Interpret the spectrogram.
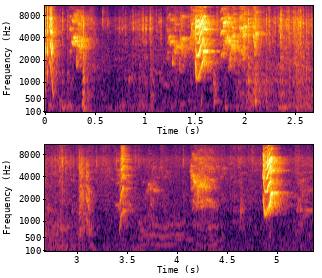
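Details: Talking Alexandrine parakeet, said to speak Urdu and English. Short harsh, raspy bursts and squawks come in irregular spurts, with a few brief sharp notes near the end and quiet gaps between them.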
